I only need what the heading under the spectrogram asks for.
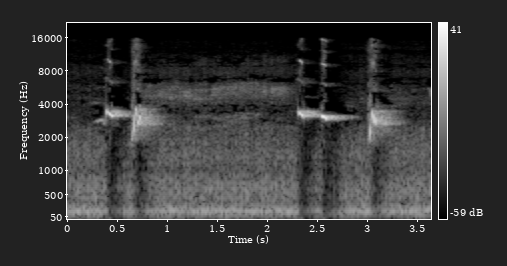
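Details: Captive lesser green leafbird, said to sing all the time so other birds respond. Two phrases: a bright level whistle, then a quick falling buzzy note, with a faint thin high tone between them and a low hum underneath.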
